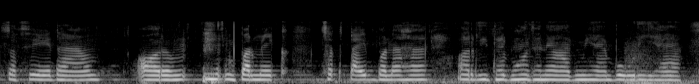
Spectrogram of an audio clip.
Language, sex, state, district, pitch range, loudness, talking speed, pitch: Hindi, female, Chhattisgarh, Bilaspur, 210-220 Hz, -21 LUFS, 145 wpm, 215 Hz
